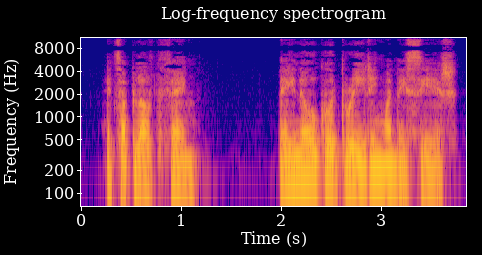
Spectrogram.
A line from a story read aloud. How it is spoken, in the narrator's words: he had said quietly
